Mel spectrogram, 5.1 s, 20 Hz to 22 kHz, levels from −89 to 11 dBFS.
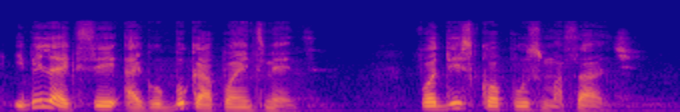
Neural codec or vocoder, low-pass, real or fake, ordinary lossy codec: none; 9.9 kHz; real; MP3, 64 kbps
